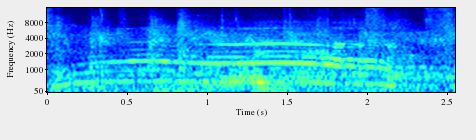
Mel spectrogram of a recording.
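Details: Cats waiting for food give a single long, drawn-out meow that rises slightly and then falls away, with quiet background sounds.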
